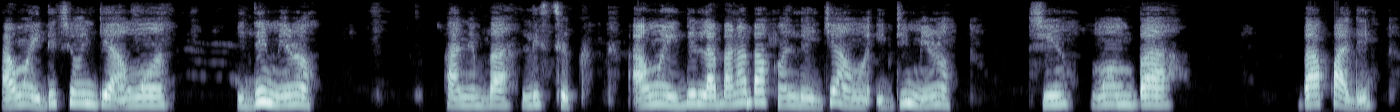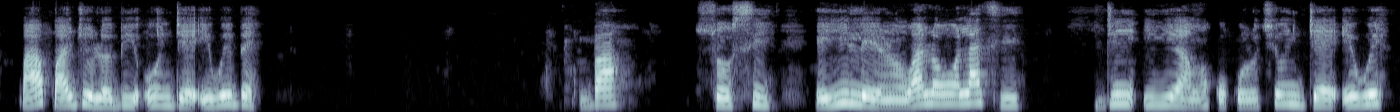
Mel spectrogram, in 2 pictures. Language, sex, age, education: Yoruba, female, 46-60, tertiary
